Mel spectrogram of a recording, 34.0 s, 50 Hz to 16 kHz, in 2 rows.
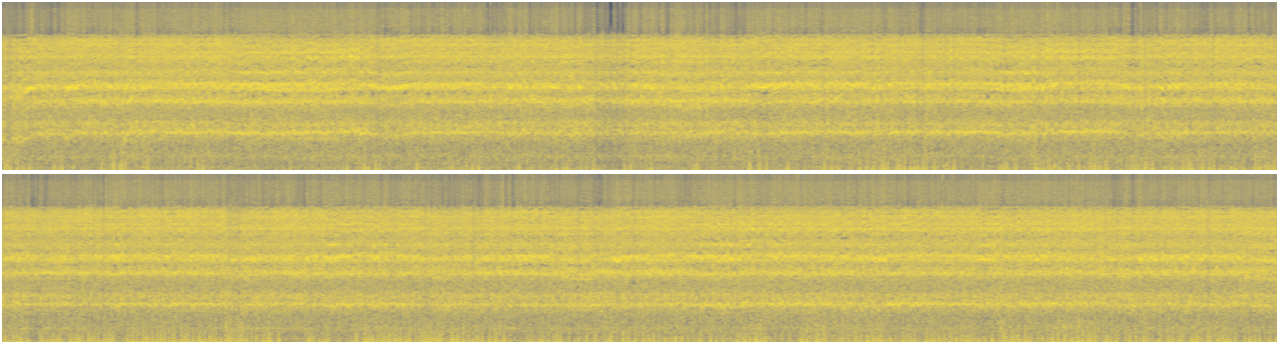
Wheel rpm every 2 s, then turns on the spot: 200, 220, 220, 230, 220, 230, 230, 230, 230, 240, 230, 230, 230, 230, 230, 230, 220.
none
